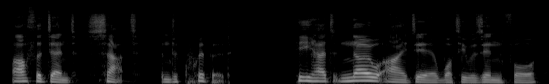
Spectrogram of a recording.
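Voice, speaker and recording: Male audiobook narrator: mid-pitched, lively and theatrical, recorded dry. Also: dry recording. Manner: theatrical, expressive storytelling. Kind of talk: dramatic scripted audiobook narration.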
